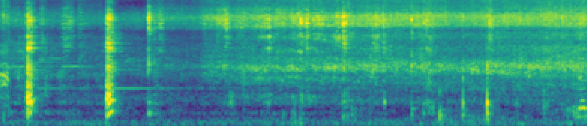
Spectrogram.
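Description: Ground spices with Kashmiri red chili powder fry in hot oil in a pan: a steady close sizzle with a few sharp utensil clinks and scrapes early on, no talking.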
